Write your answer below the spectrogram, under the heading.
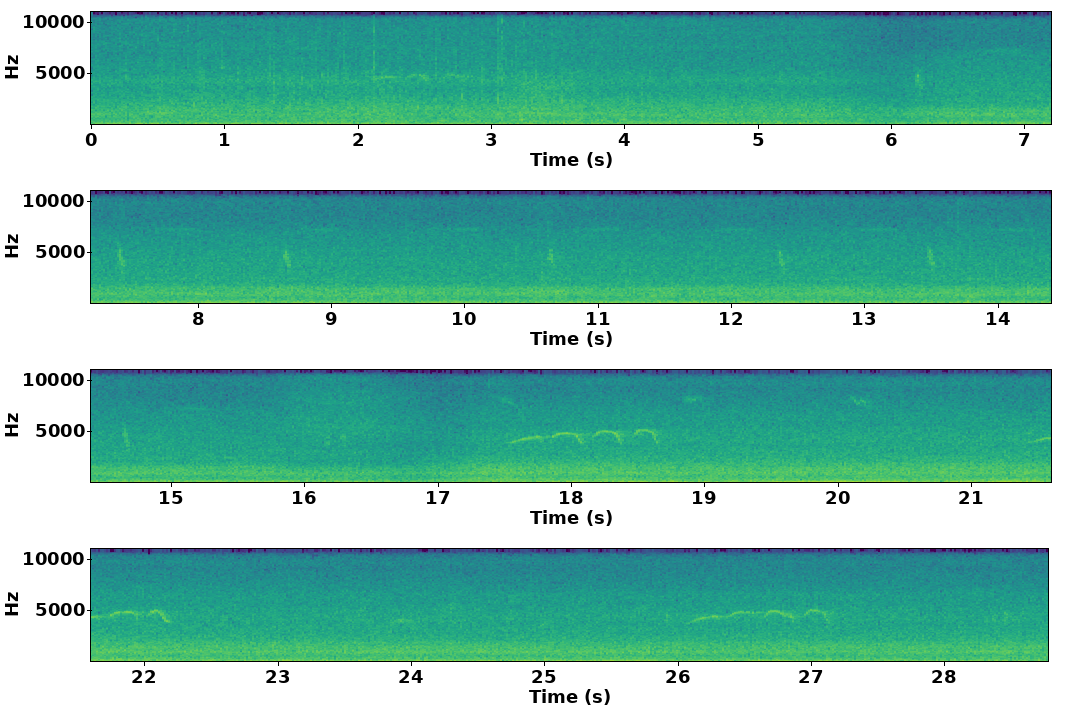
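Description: Steady outdoor background of a low road-traffic rumble and the rush of a shallow, rocky stream, with small birds giving short high chirps several times.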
